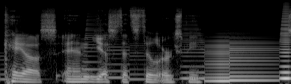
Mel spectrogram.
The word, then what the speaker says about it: Xaoc Devices: let's look at chaos devices sadar or zadar whatever yeah company's name is pronounced chaos and yes that's still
